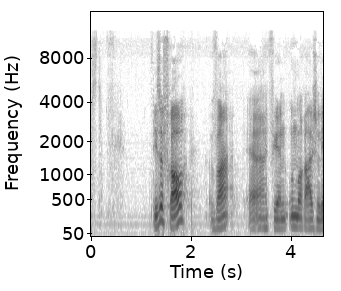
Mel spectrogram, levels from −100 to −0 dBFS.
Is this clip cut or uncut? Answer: cut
